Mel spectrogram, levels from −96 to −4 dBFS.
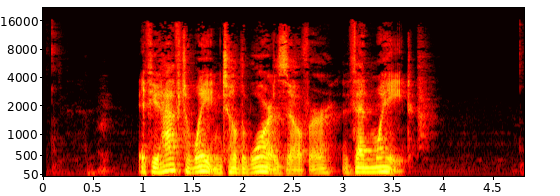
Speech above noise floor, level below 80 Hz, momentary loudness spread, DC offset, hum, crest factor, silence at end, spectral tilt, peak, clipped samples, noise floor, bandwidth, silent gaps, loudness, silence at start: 49 dB; -50 dBFS; 10 LU; under 0.1%; none; 20 dB; 1 s; -5.5 dB/octave; -4 dBFS; under 0.1%; -72 dBFS; 16 kHz; none; -24 LUFS; 0.95 s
